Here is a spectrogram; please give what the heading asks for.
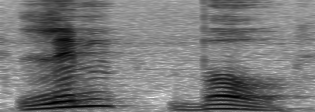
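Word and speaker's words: limbo: और ये जो वर्ड्स हाईलाइटेड है ना, ये जो हाईलाइटेड वर्ड्स है, इस पे आपको स्ट्रेस करना है, लिम्बो।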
